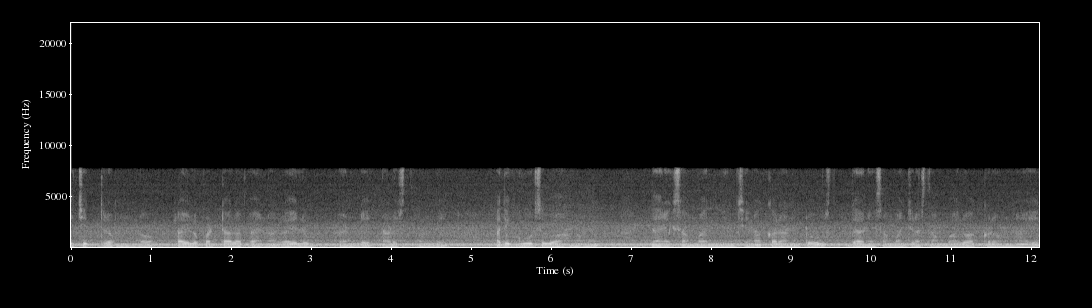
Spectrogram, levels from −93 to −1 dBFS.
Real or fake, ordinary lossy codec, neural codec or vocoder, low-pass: real; none; none; none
